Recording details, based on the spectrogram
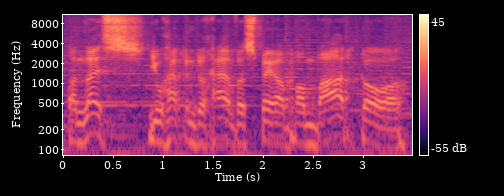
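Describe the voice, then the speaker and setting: A man's voice: medium pitch, measured pace, close to an everyday voice. A man voicing a courtly, earnest fantasy craftsman, devout and grateful, speaking quest dialogue in formal, flowery phrasing. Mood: admiring, eager. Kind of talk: voiced reading of fantasy game quest dialogue. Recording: music behind the voice.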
